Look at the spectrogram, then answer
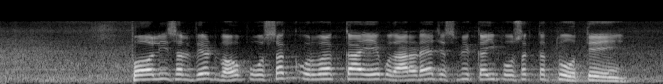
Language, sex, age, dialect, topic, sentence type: Hindi, male, 18-24, Kanauji Braj Bhasha, agriculture, statement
